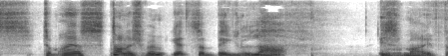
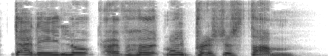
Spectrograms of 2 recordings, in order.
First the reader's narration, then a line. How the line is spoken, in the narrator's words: just before I burst into tears, howl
